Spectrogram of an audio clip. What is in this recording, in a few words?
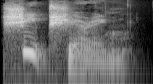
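"sheep shearing", British English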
